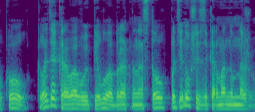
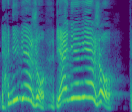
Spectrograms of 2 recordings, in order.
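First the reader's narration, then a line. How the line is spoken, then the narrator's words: Shouting. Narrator (Russian): кричал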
